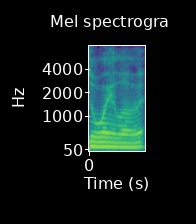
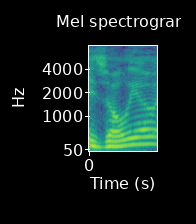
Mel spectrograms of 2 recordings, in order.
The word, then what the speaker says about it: Zoilo: It is Zoilo, and it's like I say Zolio, and it's like I've always assumed it was Zolio for some reason. Why, does that mean it's Zoilo? Zoilo.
